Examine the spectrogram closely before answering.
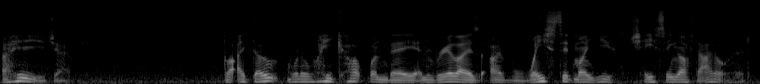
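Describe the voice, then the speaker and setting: Low-voiced wistful teenage boy played by a man. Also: moderate pace, a little mellow, slight background noise, lightly acted. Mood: sincere, thoughtful. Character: Peter, wistful teenage boy attached to his best friend. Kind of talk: audio drama dialogue.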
